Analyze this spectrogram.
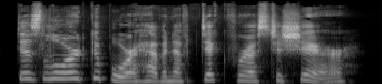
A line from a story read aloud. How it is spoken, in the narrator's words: Andromache snorts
